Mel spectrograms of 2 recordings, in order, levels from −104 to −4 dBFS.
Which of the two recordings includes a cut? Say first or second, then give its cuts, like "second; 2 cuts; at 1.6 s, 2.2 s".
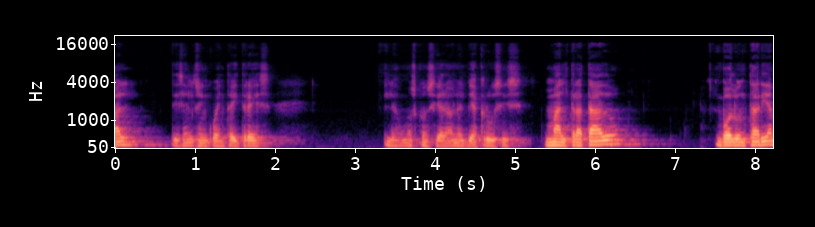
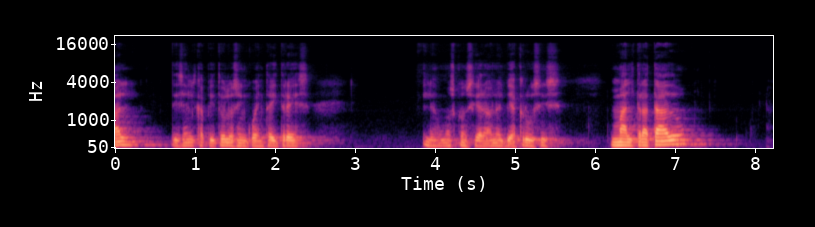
first; 2 cuts; at 1.0 s, 5.2 s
